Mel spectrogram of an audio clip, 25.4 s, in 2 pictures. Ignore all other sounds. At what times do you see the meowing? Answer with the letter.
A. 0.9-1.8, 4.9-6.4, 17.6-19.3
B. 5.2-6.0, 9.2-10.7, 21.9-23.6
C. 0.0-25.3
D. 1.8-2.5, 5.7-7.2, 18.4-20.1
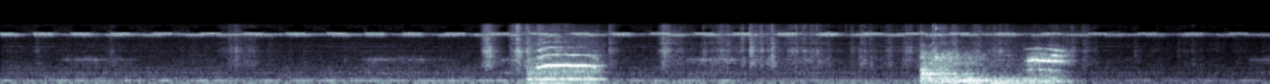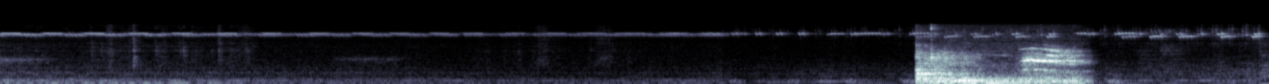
B.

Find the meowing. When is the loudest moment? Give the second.
6 s.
